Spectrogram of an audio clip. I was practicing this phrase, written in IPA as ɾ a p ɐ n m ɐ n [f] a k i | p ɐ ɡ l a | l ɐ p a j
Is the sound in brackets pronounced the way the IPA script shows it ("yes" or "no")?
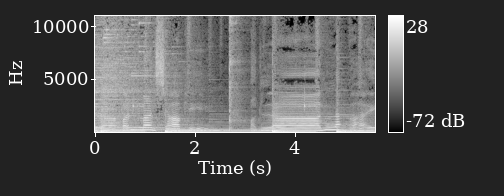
no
